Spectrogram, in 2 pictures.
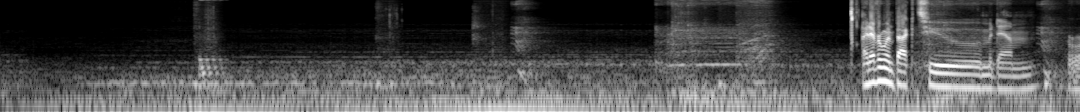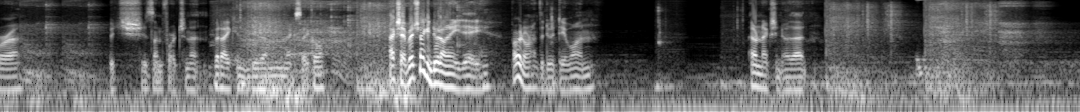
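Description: Video game gunshots and effects play.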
